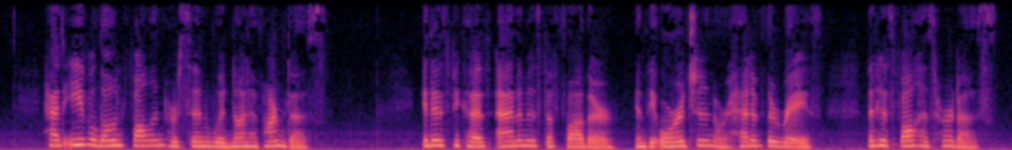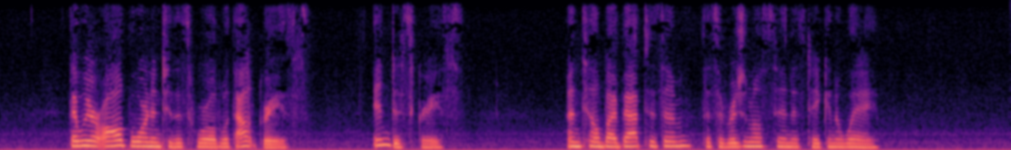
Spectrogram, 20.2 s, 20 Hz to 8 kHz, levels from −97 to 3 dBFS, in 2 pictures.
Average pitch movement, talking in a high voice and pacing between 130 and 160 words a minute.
Yes: average, 3.8 semitones; high, 235 Hz; average, 155 wpm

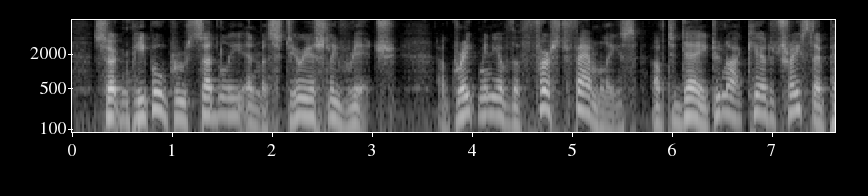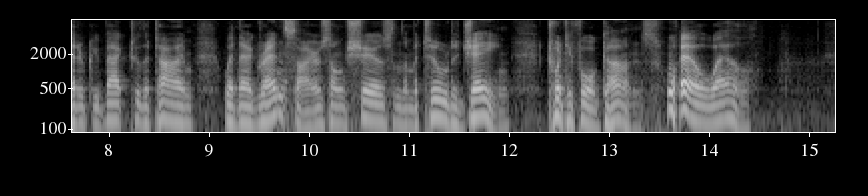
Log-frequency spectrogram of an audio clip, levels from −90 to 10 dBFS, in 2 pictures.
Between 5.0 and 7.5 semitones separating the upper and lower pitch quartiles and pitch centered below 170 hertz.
Yes: wide, 5.6 semitones; medium, 140 Hz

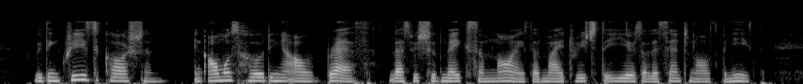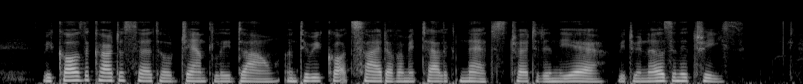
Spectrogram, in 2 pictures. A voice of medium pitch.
Yes: medium, 145 Hz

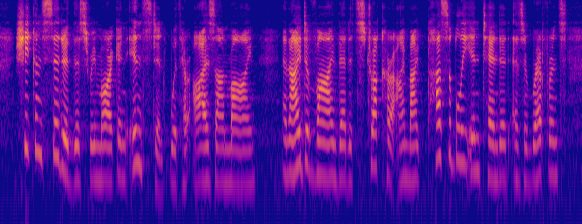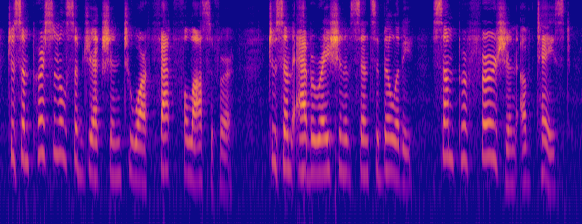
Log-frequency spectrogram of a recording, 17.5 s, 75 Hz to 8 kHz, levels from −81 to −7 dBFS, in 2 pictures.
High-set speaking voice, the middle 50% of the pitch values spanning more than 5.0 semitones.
Yes: high, 215 Hz; wide, 5.6 semitones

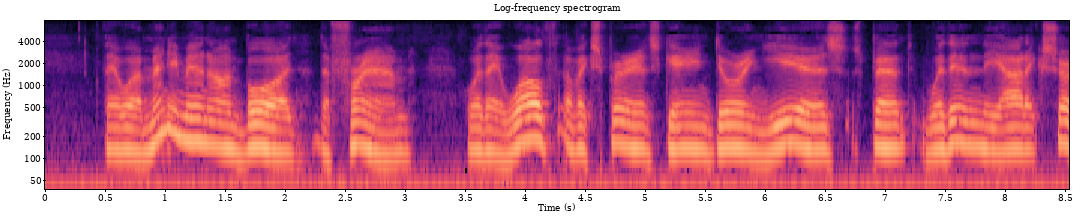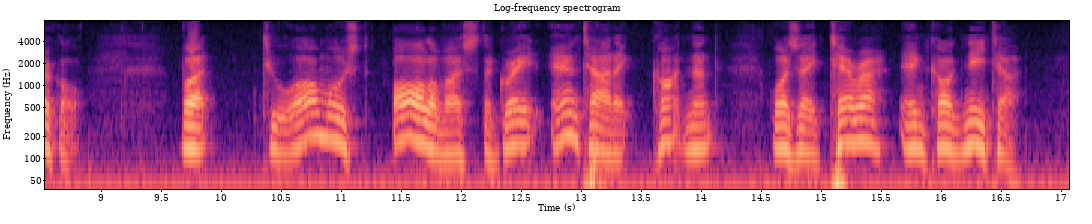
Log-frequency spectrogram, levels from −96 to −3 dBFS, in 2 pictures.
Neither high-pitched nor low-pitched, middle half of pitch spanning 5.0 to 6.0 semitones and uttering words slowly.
No: medium, 145 Hz; average, 3.3 semitones; slow, 125 wpm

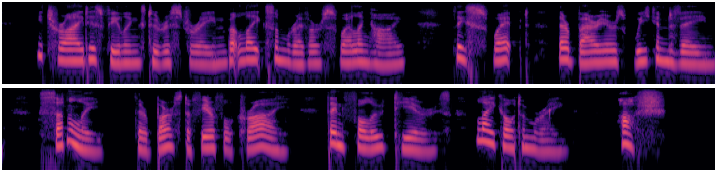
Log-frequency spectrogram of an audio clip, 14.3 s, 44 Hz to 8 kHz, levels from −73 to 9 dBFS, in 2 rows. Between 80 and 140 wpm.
Yes: slow, 135 wpm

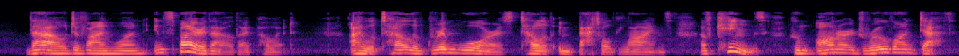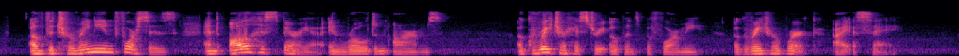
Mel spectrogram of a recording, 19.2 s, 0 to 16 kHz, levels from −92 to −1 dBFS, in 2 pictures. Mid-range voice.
No: low, 130 Hz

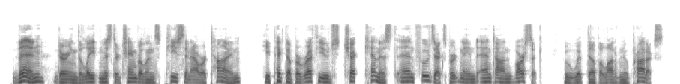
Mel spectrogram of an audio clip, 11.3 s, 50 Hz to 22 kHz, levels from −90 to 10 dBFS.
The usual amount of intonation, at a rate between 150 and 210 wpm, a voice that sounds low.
Yes: average, 4.6 semitones; average, 165 wpm; low, 120 Hz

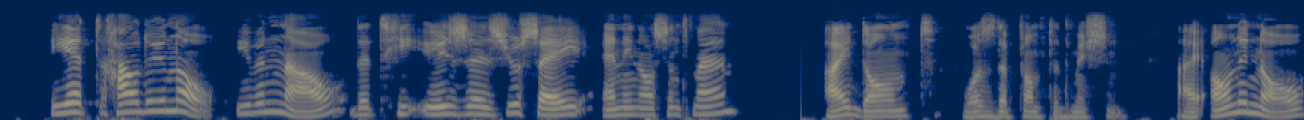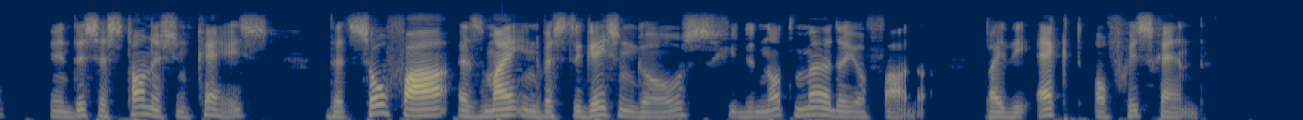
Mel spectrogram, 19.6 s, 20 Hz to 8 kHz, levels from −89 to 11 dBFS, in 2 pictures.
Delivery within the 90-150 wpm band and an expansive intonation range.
Yes: average, 145 wpm; wide, 7.0 semitones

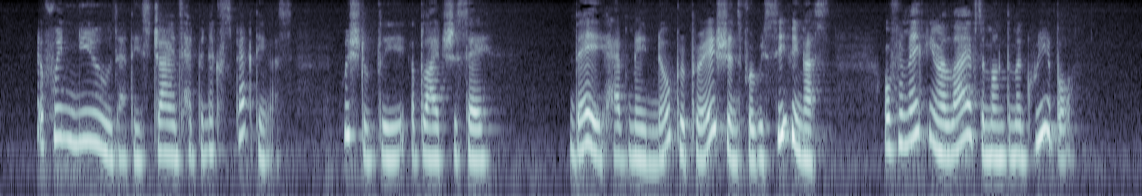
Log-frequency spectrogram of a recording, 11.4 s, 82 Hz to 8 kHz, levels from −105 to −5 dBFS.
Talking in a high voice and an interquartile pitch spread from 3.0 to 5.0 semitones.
No: high, 220 Hz; wide, 5.5 semitones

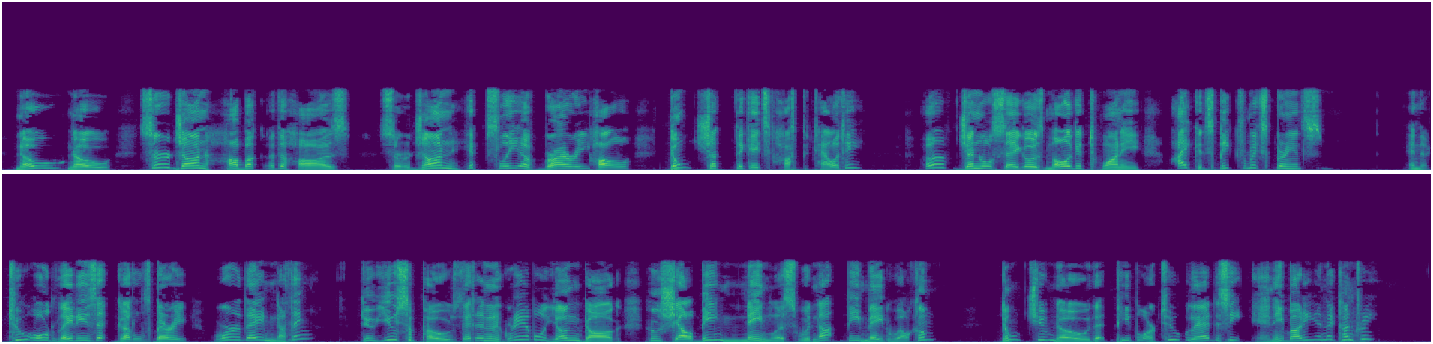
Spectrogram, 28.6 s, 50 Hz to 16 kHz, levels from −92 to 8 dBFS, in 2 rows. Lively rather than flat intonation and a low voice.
No: wide, 6.8 semitones; high, 200 Hz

